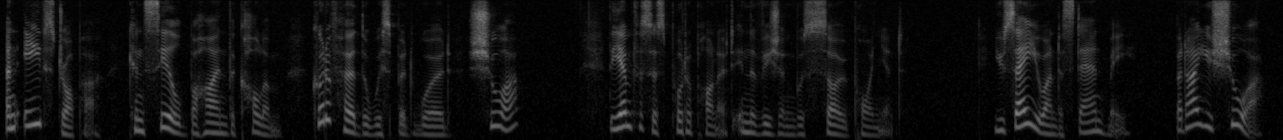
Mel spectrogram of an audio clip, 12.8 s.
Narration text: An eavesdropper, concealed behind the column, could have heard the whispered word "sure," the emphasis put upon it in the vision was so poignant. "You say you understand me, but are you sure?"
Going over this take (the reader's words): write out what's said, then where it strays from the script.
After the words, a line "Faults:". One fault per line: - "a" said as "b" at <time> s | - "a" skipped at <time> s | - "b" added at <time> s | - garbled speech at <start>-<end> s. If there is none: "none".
An eavesdropper, concealed behind the column, could have heard the whispered word "sure," the emphasis put upon it in the vision was so poignant. "You say you understand me, but are you sure?"
Faults:
none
